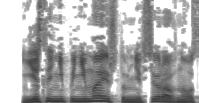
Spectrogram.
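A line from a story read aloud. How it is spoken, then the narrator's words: Calm. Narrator (Russian): сказал спокойно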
